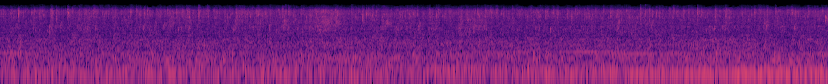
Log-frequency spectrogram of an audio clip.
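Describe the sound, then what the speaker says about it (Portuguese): Pre-wash water wrung by hand from dirty socks, a steady splashing, gushing stream of water falling close by for the whole stretch, with no voices. "Eu tô aqui espremendo a água da pré-lavagem."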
